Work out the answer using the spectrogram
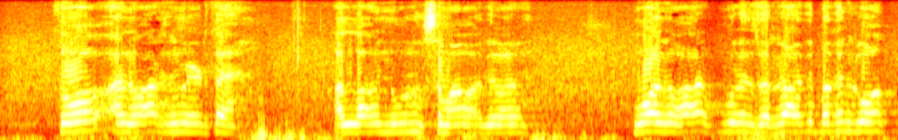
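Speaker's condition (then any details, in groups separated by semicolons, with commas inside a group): Difficulty speaking; self-reported difficulty speaking, keeps remarks brief, asks listeners to infer much from little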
